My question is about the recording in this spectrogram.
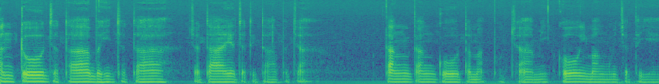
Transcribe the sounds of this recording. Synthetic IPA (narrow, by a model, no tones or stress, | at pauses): anʈod͡ʒat̪abəɦit͡ʃat̪a | t͡ʃa̰t̪ajad͡ʒat̪it̪apat͡ʃa̰ | t̪aŋt̪aŋkot̪amaʔput͡ʃa̰mikoimaŋwid͡ʒat̪əje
